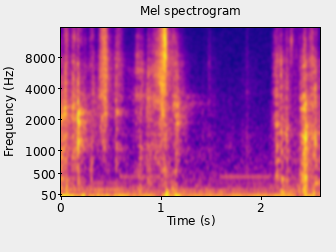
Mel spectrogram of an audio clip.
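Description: A tarot card is slid and drawn from the deck in a quiet room, giving soft papery shuffling rustles with a sharper flick near the middle and another burst of card noise at the end.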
